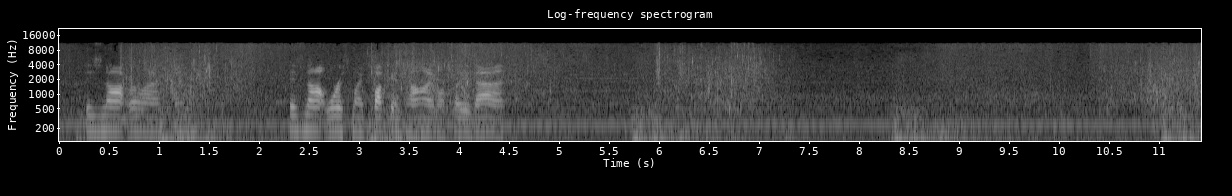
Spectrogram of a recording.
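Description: Oars dip and splash in the water with each stroke.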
